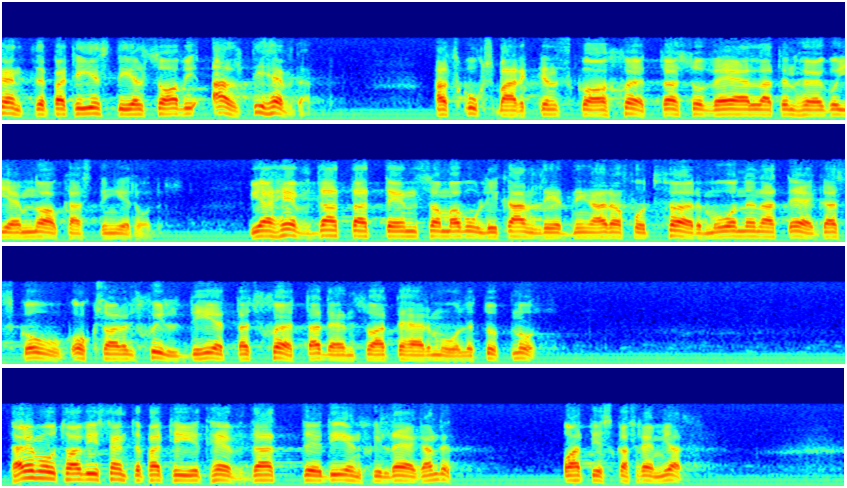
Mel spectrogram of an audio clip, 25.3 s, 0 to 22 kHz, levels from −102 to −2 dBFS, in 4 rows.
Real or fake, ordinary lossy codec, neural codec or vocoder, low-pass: real; none; none; 7.2 kHz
